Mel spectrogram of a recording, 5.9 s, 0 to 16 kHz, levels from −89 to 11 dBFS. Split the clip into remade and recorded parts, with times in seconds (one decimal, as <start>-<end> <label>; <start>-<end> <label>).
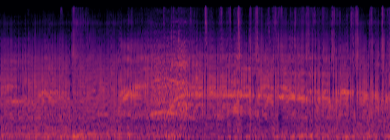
0.0-2.3 remade; 2.3-2.8 recorded; 2.8-5.9 remade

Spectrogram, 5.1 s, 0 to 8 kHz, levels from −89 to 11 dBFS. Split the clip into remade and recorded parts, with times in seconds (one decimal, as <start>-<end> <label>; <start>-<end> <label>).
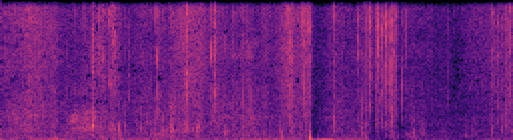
0.0-0.6 remade; 0.6-3.1 recorded; 3.1-4.2 remade; 4.2-5.1 recorded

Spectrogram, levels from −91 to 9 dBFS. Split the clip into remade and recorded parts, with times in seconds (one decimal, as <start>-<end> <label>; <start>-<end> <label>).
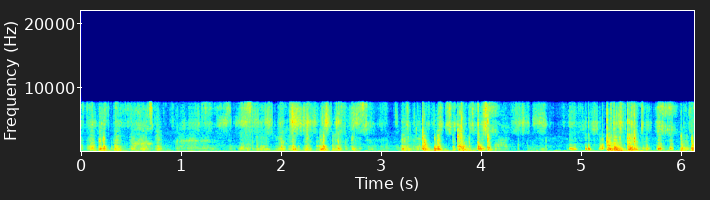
0.0-6.1 recorded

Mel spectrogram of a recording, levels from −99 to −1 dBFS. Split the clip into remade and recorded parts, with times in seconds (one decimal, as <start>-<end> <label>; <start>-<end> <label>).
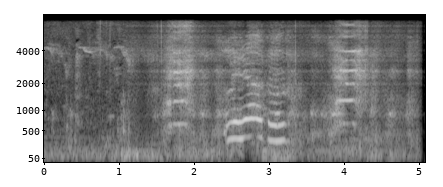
0.0-1.1 recorded; 1.1-5.1 remade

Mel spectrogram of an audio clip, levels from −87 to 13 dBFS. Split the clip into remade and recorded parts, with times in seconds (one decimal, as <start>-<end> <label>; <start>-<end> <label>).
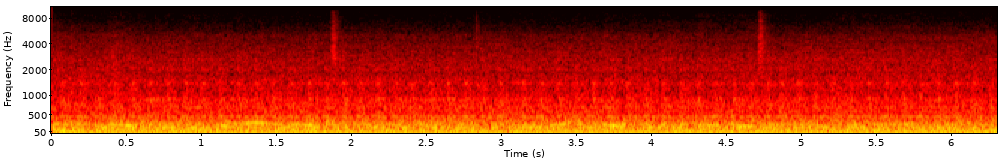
0.0-6.3 recorded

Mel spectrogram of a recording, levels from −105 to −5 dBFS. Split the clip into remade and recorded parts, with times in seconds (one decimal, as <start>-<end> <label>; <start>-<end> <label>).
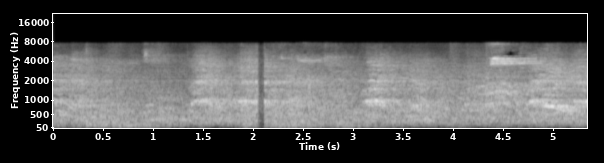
0.0-0.5 recorded; 0.5-2.1 remade; 2.1-3.6 recorded; 3.6-4.5 remade; 4.5-5.3 recorded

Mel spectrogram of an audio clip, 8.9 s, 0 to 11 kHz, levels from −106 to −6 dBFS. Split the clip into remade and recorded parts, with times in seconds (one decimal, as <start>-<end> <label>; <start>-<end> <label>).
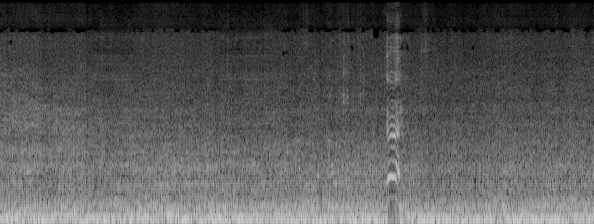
0.0-1.4 recorded; 1.4-2.0 remade; 2.0-3.3 recorded; 3.3-4.1 remade; 4.1-8.9 recorded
